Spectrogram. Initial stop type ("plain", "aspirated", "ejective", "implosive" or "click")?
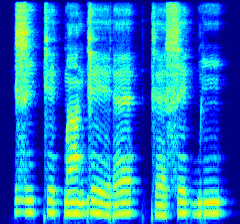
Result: plain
